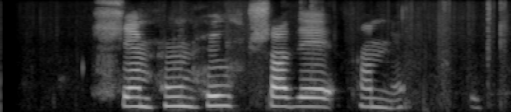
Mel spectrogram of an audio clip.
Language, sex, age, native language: Icelandic, male, 10, Icelandic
